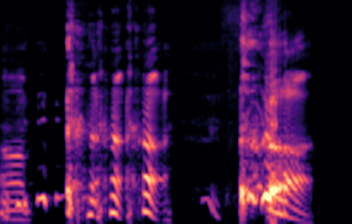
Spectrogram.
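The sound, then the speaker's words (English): A loud fit of repeated harsh coughs and throat clearing, several bursts in quick succession, then a short pause before a final heavy, raspy cough. “Oh, hey, sorry for that cough”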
